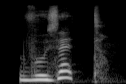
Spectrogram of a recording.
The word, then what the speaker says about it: êtes: Vous êtes.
